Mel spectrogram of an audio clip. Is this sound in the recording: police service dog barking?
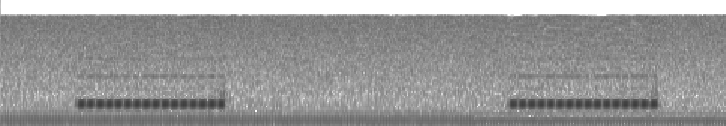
no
